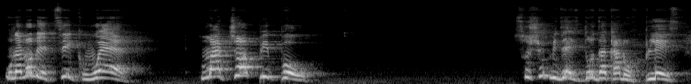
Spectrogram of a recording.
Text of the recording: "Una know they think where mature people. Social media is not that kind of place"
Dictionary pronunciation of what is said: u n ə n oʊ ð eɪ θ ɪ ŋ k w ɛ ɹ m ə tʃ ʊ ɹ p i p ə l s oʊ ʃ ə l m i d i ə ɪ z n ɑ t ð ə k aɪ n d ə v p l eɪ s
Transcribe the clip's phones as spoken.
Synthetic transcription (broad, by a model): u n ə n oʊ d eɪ t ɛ k w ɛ m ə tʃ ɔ p i p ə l s oʊ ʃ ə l m i d i ə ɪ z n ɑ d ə k aɪ n d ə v p l eɪ s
